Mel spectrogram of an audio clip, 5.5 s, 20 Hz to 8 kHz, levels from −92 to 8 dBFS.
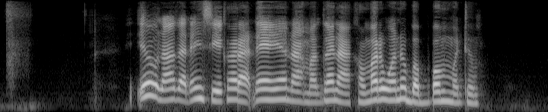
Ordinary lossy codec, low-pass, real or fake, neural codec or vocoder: none; none; fake; codec, 16 kHz, 0.8 kbps, ZipCodec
